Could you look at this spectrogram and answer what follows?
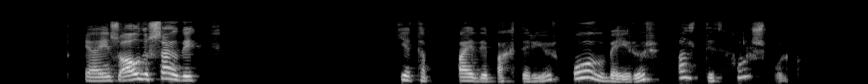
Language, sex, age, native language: Icelandic, female, 40-49, Icelandic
